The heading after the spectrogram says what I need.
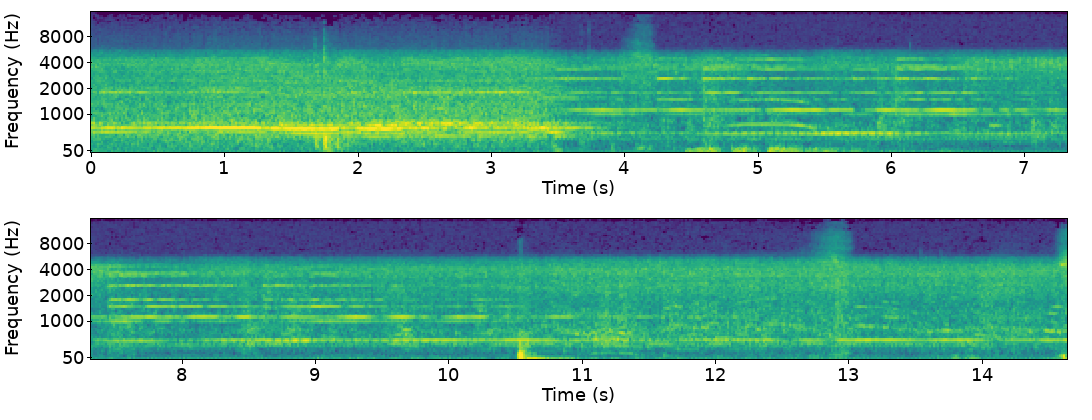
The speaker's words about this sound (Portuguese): o apito do trem, os barulhos do, do, do trem na, na, na, do dormente, o som dos dormentes de trem, né? o trem passando pelo, pelos trilhos, o apito do trem misturado com os sinos das igrejas.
